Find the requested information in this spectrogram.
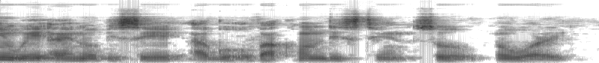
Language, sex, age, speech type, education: Nigerian Pidgin, male, 30-45, spontaneous, tertiary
